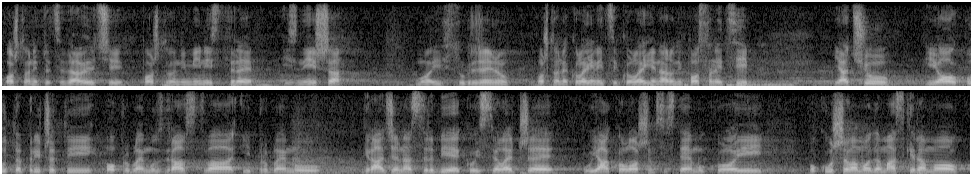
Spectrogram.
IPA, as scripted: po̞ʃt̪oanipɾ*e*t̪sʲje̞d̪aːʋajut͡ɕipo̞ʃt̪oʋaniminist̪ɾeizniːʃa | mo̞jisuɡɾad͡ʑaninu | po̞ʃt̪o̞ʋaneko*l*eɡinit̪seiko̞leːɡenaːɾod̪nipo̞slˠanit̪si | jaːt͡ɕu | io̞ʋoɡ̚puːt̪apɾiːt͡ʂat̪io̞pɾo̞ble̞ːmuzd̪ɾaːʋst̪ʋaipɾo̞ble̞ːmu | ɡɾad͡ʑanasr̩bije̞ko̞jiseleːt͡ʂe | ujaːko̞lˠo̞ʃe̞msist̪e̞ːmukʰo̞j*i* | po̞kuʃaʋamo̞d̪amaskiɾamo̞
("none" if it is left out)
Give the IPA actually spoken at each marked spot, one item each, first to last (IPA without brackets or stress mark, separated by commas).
e, l, i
